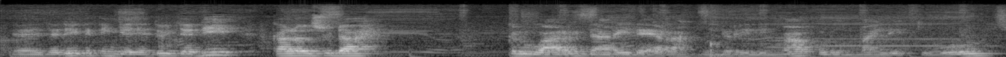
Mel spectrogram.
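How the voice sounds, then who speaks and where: An air traffic controller gives a relaxed, explanatory tutorial, chatting and thinking out loud as he asks and answers his own questions. His voice is mid-range and mellow, with a steady tone at a normal speed. The recording comes from an echoey room with music playing in the background.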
